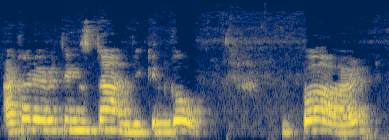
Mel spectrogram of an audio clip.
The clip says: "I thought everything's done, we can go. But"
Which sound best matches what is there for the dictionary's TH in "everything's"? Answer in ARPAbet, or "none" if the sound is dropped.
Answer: T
